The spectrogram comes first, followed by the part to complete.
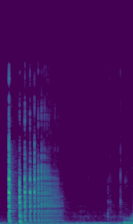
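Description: A small wooden ball from a ball-and-stick molecular model kit drops onto a hard tabletop and bounces. The bounces are a quick run of clicks that come faster and fainter and die away within about a second.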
